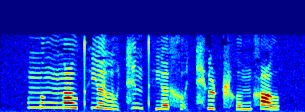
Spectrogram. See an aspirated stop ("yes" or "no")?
yes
